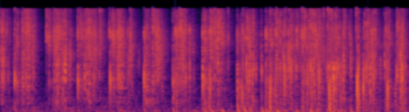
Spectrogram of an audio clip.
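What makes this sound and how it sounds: Long acrylic nails scratch fast across a handheld clear/white plastic phone case set with blue acrylic rhinestones and a metal ring holder. The result is a rapid, uneven run of bright, scratchy clicking bursts with almost no low end, each stroke starting sharply and fading quickly.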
